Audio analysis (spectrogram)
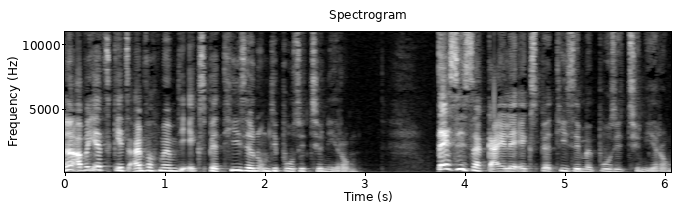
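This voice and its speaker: Talking at a very fast pace, a woman with a medium pitch uses lively intonation, an animated tone and vocal fry. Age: 40s. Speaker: network marketing coach and podcaster. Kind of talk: solo podcast monologue.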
